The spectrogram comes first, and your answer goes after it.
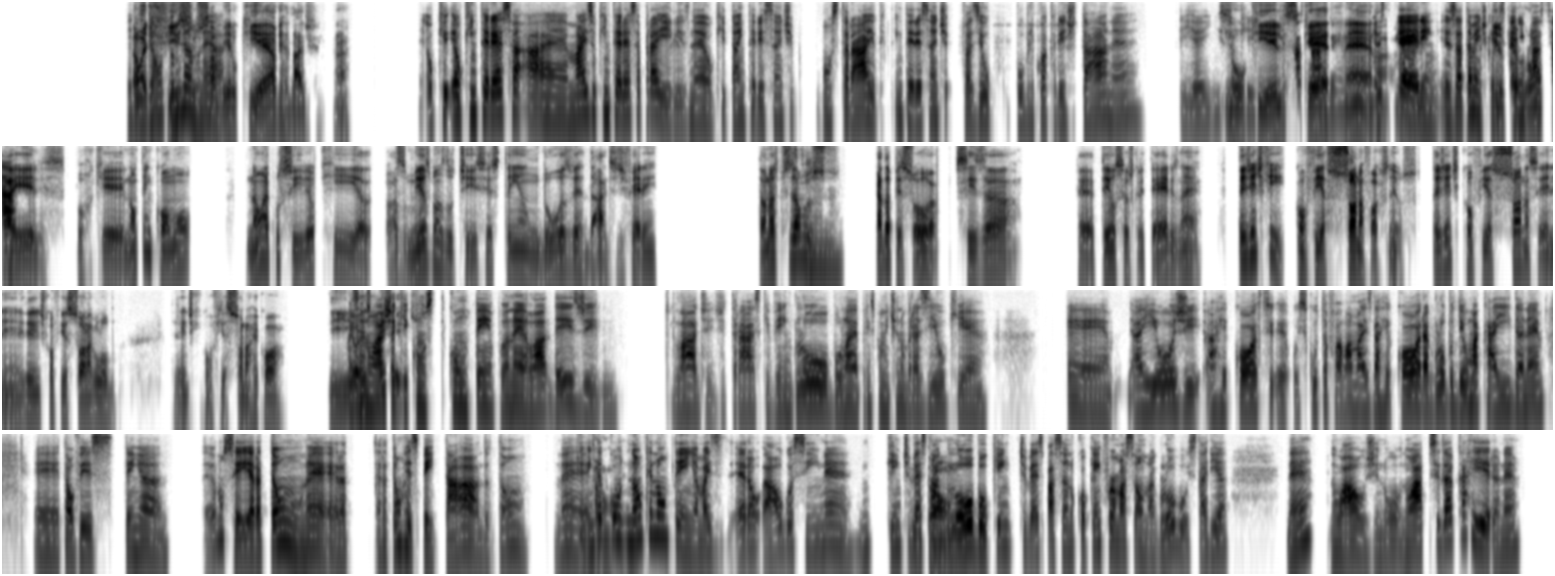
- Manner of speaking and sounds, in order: none
- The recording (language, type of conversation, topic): Portuguese, podcast, O que faz um conteúdo ser confiável hoje?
